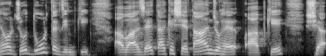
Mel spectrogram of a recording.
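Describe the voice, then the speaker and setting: A man who cites scripture by number and argues a religious point in an earnest, lecturing way. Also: mid-range voice. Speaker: religious commentator. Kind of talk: argumentative religious rebuttal.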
